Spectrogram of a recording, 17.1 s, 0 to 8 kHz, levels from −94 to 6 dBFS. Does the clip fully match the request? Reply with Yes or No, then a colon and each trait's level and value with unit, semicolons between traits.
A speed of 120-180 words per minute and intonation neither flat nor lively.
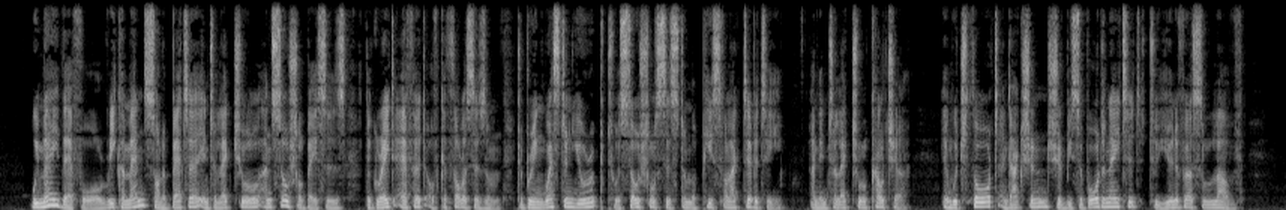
No: average, 145 wpm; wide, 6.4 semitones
